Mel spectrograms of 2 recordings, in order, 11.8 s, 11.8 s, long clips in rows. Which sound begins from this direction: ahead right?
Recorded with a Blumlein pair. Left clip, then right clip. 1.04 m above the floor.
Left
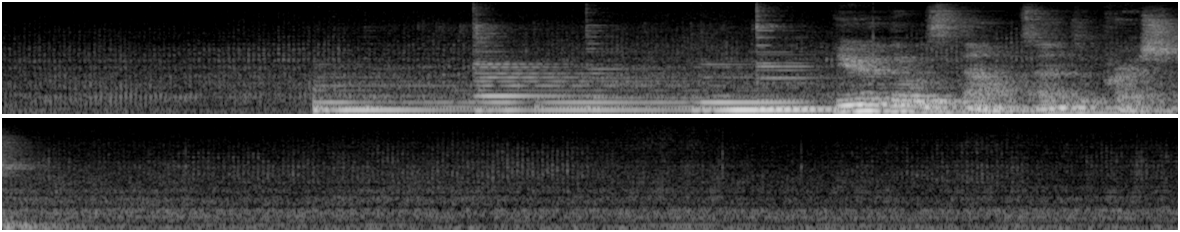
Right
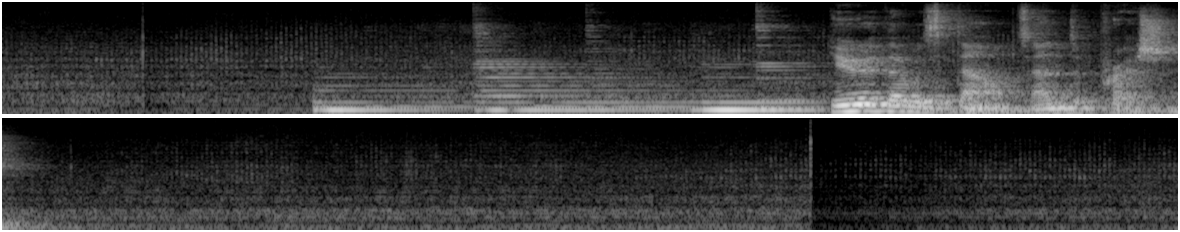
A man speaking, at 4.1 s.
